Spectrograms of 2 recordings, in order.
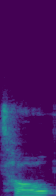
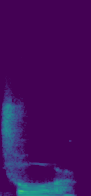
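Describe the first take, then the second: First: The final R sound is dropped. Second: The final R sound is pronounced.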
